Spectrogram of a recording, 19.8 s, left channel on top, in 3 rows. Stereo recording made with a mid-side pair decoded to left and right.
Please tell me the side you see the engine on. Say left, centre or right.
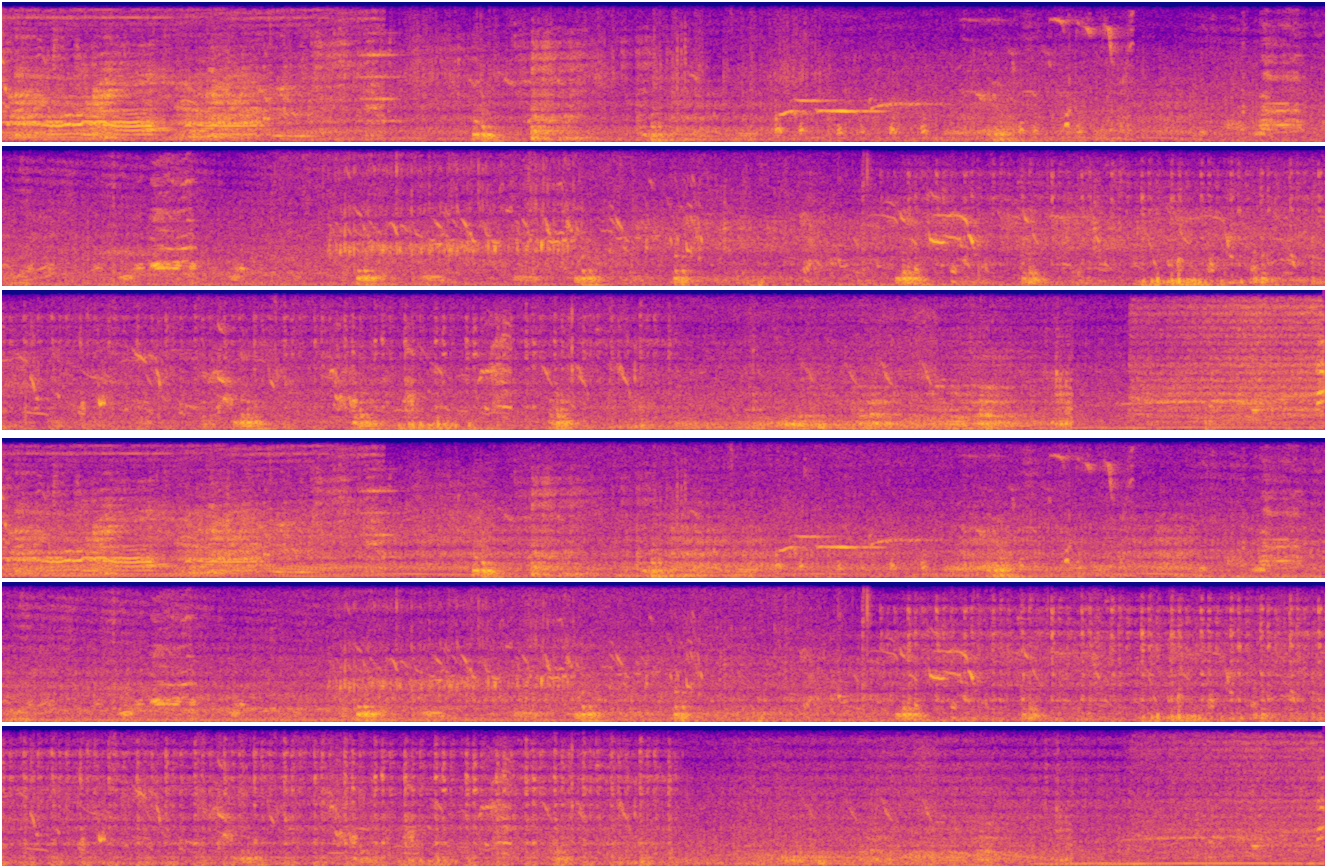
right.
